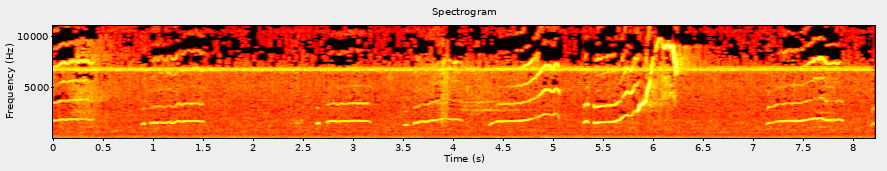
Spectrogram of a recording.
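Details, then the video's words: Abandoned baby macaque crying after being left by its mother: short, thin, rising whistled cries, each sweeping upward, given irregularly over a steady low rumble of background noise. "Poor baby monkey was abandoned by mother monkey, crying heartbreakingly"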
